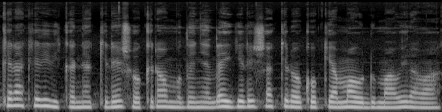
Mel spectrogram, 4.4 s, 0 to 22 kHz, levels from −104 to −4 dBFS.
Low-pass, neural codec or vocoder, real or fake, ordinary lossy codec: none; none; real; none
